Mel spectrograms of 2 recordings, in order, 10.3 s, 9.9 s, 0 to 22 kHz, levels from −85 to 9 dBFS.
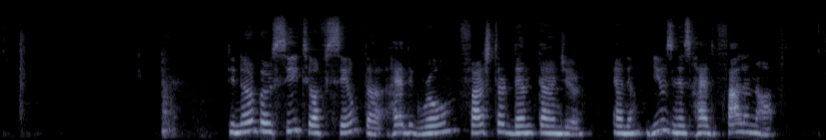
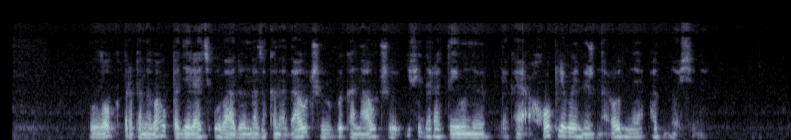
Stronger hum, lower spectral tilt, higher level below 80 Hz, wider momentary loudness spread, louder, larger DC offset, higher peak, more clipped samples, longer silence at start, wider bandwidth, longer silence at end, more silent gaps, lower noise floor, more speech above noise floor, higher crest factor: neither; second, -5 dB/octave vs -7.5 dB/octave; second, -76 dBFS vs -42 dBFS; about the same, 13 LU vs 11 LU; second, -34 LUFS vs -21 LUFS; neither; second, -18 dBFS vs -2 dBFS; neither; second, 0.25 s vs 1.1 s; first, 13.5 kHz vs 11.5 kHz; second, 0.65 s vs 1.25 s; neither; first, under -90 dBFS vs -63 dBFS; first, over 57 dB vs 43 dB; about the same, 18 dB vs 20 dB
